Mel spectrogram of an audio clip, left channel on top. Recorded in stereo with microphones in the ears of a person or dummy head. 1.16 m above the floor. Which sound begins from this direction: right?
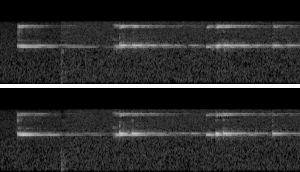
A bell, at 0.2 s.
